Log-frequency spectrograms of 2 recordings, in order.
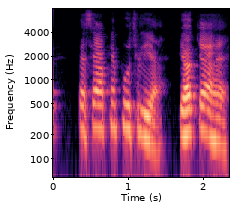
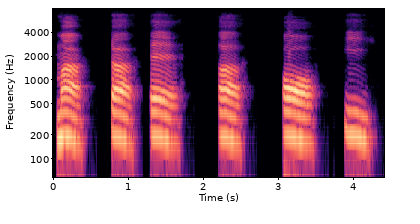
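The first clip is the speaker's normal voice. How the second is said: the row read in reverse, loud, with pauses; backwards reading; 3 semitones lower, 5 dB louder, much slower than usual. Shown as a demonstration. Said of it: "जैसे back counting होती है वैसे". (उल्टी गिनती की तरह ध्वनि पढ़ना)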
